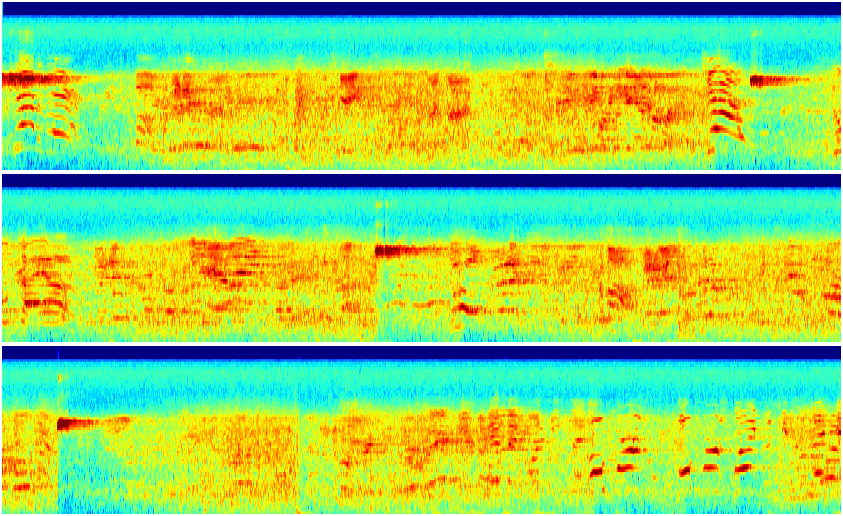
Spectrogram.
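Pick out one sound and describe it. Shoes squeak on a mat.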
